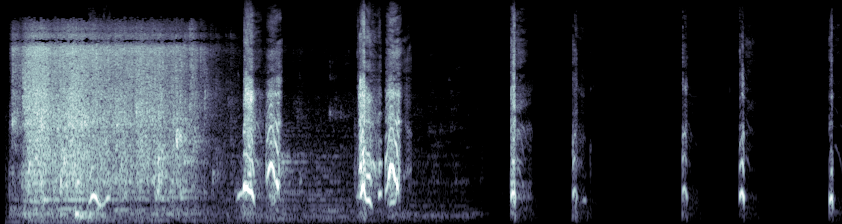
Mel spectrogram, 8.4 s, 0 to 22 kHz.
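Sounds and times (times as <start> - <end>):
water being splashed: 0.0 - 4.6.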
